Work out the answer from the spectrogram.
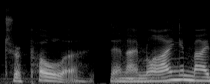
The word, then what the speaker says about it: Tripoli: english in history in a little town called tripoli only they pronounced at tripoli then i'm lying in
